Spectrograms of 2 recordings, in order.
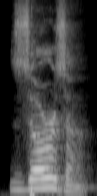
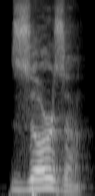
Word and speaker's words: Georgia: Georgia, Georgia. Stress on the first syllable.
